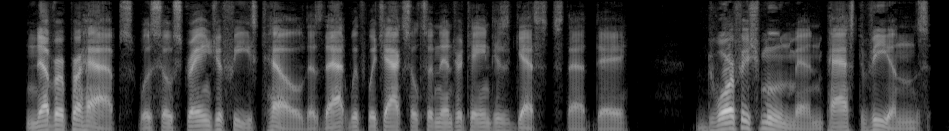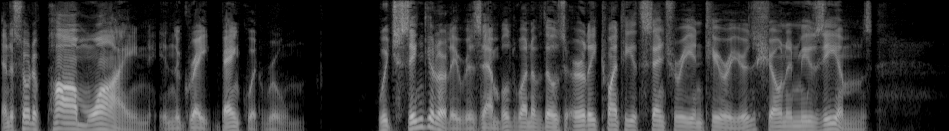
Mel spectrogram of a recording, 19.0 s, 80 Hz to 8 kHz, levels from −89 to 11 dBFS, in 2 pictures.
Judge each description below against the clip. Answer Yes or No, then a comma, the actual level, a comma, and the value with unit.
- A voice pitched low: Yes, very low, 95 Hz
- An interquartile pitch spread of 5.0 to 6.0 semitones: Yes, wide, 5.5 semitones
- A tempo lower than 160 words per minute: Yes, average, 150 wpm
